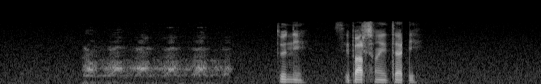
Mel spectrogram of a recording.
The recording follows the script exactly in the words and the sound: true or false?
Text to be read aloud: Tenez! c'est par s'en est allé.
false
